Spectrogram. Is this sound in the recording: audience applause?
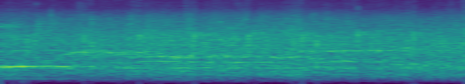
yes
